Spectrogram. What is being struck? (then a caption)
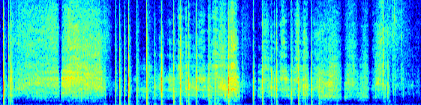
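Printed cardboard box tapped with fingernails. Long acrylic nails scratch and tap the front panel of a dark printed cardboard knife set box held upright. A soft papery scratching hiss gives way to a quick run of sharp, dry taps with a bright, hollow click, followed by more light scratching.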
